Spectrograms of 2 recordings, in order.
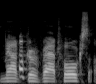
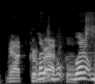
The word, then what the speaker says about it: Mount Gravatt: Shout out to her grassroots club, Mount Gravatt Hawks. – Gravatt. 100. Sorry. – What? – What? Gravatt. Sorry, I can't let that pass. – Yeah, this is Mount Gravatt Hawks.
